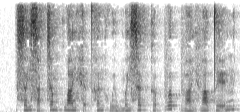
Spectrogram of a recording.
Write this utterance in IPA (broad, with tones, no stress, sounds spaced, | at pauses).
s ə˨˦ j s a˨˩ k̚ s ə˧ m k w a˧ j h ɛ̰˧˨ t̪ʰ ə˨˦ n h w ɨ˧˩ w m ə˧ j s əː˦˥ t̚ k ə˨˩ p̚ v ə˦˥ p̚ v a˨˩ j v a˨˦ w t̪ ḛ˧˥ n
